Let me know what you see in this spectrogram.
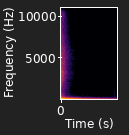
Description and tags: Bass Drum+Evans
custom, wenge, metronome, cymbals, snare, K-Custom, beat, click, drumset, cymbal, hi-hat, crash, ride, turkish, one, drum, shot, bronze, bubinga, one-shot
